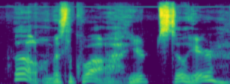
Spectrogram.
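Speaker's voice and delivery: startled, taken-aback tone. Ending a call, a doctor notices Miss Lacroix is still there, surprised. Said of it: "You sound surprised".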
